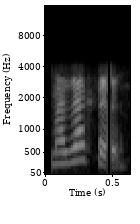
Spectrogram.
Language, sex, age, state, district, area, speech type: Bodo, female, 30-45, Assam, Udalguri, urban, conversation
